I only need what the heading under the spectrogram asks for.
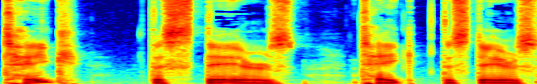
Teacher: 那这个 take 的这个 k 一般来说是要省略的。在你读得比较快的时候，那这个爆破是进行失去爆破的处理。那在我们的这个语音讲解中，我们把这种现象称作读半音。那所谓的半音，也就是我们这个发音只读了一半。那对于一个爆破音来说，如果只读一半的话，那就意味着我们只进行空气的组织，而不进行空气的释放，而一个完整的爆破音需要组织和释放两个步骤。那也就是说，我们在读这个 take 的时候，我们把，要把这个嘴型做到，把空气瞬间给它组织住、停住，但是不进行释放。我们演练一下啊，take，你会发现在我这个 take，这个 take，前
